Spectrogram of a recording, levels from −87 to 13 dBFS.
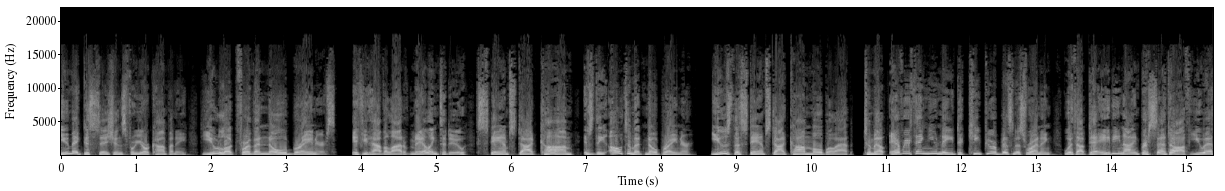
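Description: Throughout, loud peaks crackle with a harsh edge. This is hard clipping: the signal runs about 7 dB past the limit, flattening a small share of peaks. A steady 46.9 Hz buzz also runs throughout, with no audible change in tempo. This is a truncated block size mismatch: each block's tail is discarded, which fits 1024-sample blocks. From 11.29 to 11.33 s, between "mobile app to mail" and "you need", a brief machine-gun stutter occurs. This is Bluetooth stutter: about 46 ms of audio went missing, which fits two lost packets, while the last buffer replayed.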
